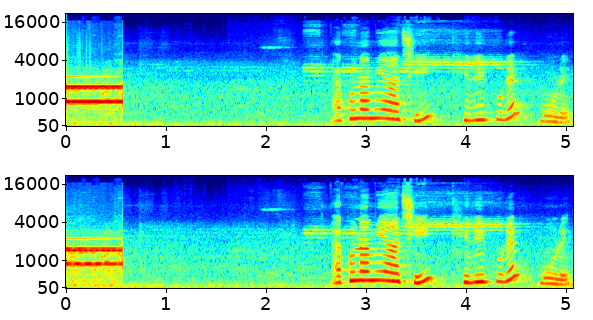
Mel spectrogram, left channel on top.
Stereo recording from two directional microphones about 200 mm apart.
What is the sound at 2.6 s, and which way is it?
A woman's voice, 20° right (ahead or behind).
